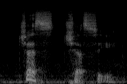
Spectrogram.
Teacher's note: it's the off syllable in the reduplicate that gets eroded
